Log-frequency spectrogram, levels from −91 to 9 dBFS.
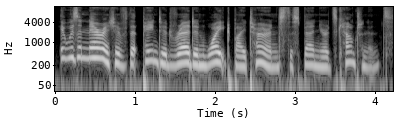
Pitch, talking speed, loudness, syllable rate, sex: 230 Hz, 200 wpm, -17 LUFS, 5.7 syllables/s, female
